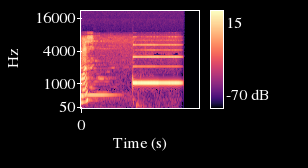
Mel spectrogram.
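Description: Radio time-signal tone marking the hour: a single steady beep about a second long, starting about a second in and cutting off sharply.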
